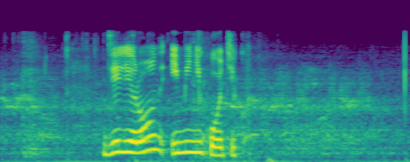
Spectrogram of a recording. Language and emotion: Russian, neutral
